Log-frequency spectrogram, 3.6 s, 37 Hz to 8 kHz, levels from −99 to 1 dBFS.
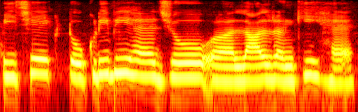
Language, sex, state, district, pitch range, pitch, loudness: Hindi, female, Delhi, New Delhi, 170-220 Hz, 195 Hz, -13 LUFS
